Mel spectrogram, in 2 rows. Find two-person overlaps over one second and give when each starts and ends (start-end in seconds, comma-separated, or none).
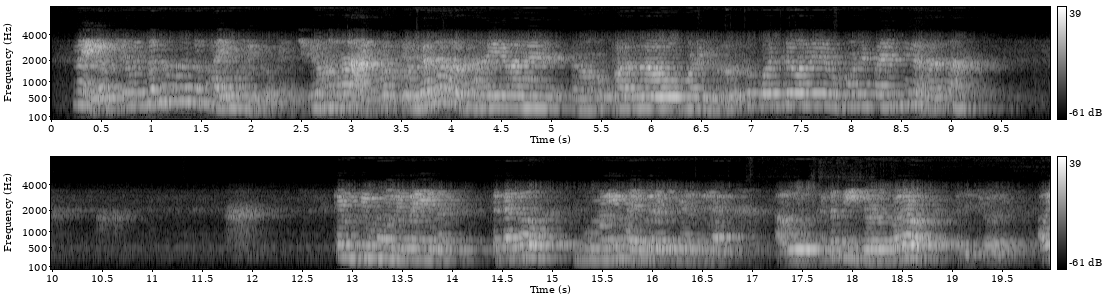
2.6-4.2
